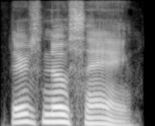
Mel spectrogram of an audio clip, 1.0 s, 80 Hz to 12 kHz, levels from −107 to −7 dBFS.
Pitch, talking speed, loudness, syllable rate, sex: 160 Hz, 175 wpm, -16 LUFS, 5.1 syllables/s, female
